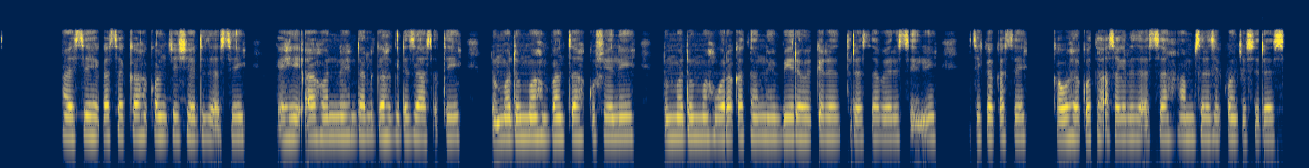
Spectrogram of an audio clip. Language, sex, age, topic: Gamo, female, 25-35, government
